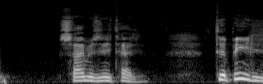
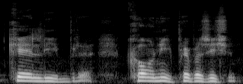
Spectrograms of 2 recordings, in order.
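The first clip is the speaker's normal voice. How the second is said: usual speaking voice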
